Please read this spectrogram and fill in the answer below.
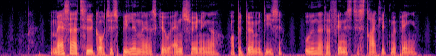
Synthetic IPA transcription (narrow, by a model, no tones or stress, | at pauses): mæsɐæt͡sʰið̞̰ˠɡ̥ɒ̰ːt͡sʰe̝lsb̥iləmeæsɡ̥ʁḭːʊəʔænsø̰ːnʔe̝ŋɐɒ̽b̥e̝d̥œm̰əd̥isəuːð̞ˠən̩æd̥ɑ̈fe̝nəst͡sʰe̝lsd̥ʁaɡ̥əlid̥mepʰeŋə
